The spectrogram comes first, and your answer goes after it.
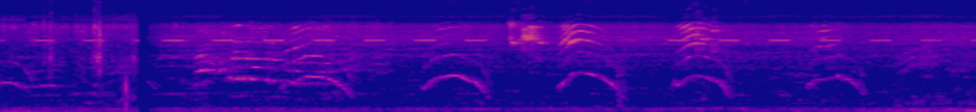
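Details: Kittens wrestling and play-fighting give about seven high, arched meows, each rising then falling, spaced a second or so apart after a sharp knock early on, over a steady low hum.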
